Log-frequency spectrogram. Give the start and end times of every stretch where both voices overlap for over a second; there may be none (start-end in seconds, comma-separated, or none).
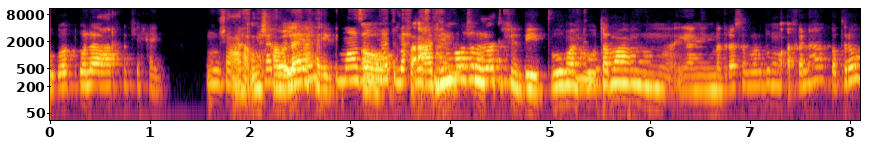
1.9-4.2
